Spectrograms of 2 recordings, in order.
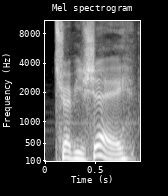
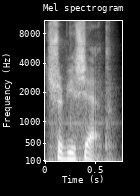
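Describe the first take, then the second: First: The word is said with a French pronunciation. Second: The word is said with an English pronunciation. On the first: "it is pronounced trebuchet in French" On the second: "should be pronounced trebuchet in English"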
